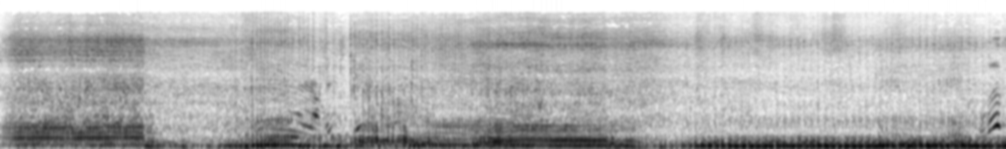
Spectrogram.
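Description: ATV engine working in a deep mud hole. It starts at a steady pitch, is revved up and down several times, then settles into a lower, steady run.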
